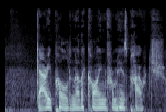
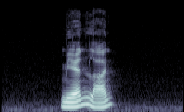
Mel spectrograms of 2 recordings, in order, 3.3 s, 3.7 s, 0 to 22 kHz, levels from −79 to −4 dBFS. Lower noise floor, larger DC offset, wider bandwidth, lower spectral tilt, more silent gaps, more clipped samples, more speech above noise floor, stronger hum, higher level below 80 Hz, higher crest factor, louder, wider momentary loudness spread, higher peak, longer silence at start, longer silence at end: second, -47 dBFS vs -53 dBFS; neither; about the same, 16.5 kHz vs 16.5 kHz; second, -5.5 dB/octave vs -7 dB/octave; neither; neither; second, 22 dB vs 35 dB; neither; first, -46 dBFS vs -56 dBFS; about the same, 24 dB vs 20 dB; second, -25 LUFS vs -18 LUFS; second, 8 LU vs 13 LU; about the same, -2 dBFS vs -2 dBFS; second, 0.1 s vs 1.2 s; second, 0 s vs 1.45 s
